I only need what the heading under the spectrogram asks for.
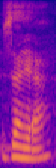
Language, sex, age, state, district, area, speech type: Bodo, female, 60+, Assam, Kokrajhar, rural, spontaneous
